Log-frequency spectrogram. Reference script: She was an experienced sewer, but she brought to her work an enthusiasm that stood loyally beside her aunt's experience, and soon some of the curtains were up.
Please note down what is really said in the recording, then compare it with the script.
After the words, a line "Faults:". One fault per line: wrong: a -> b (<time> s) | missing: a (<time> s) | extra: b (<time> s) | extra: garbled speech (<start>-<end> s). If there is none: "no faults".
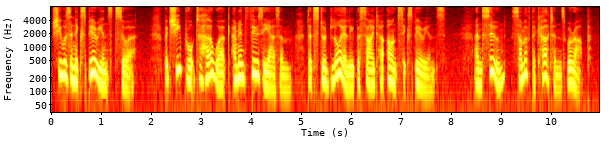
She was an experienced sewer, but she brought to her work an enthusiasm that stood loyally beside her aunt's experience, and soon some of the curtains were up.
Faults:
no faults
